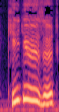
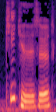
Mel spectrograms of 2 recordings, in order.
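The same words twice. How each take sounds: First: Loud, high-pitched asking; higher, louder, keen to know; eager question. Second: Said in the usual way. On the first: A narrator's reading. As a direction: ask who won, voice leaping up. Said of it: "kérdezte Mrs. Walker". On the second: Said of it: "kérdezte a hajó bébi".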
